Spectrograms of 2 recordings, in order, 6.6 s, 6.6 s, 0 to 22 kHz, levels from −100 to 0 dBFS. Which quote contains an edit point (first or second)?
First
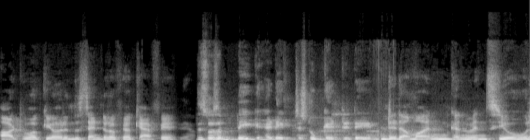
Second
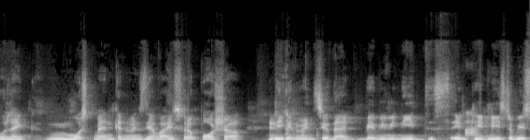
first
